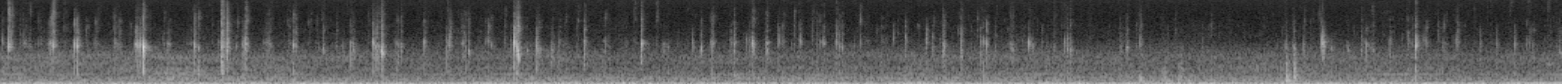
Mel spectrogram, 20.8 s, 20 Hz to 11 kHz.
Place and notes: Pergola, Malvern, UK - Fox Owls Apple Jet
10.14pm on a breezy evening. A fox is munching bones I have put on the wooden deck for him. Owls call and an apple falls hitting the wheelbarrow. A jet flies over.
MixPre 6 II with 2 Sennheiser MKH 8020s
West Midlands, England, United Kingdom, 23 August 2021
